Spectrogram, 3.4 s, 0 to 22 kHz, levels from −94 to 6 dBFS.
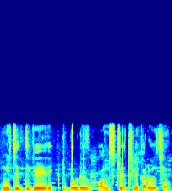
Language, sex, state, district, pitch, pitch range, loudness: Bengali, male, West Bengal, Alipurduar, 115 Hz, 105-125 Hz, -19 LUFS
